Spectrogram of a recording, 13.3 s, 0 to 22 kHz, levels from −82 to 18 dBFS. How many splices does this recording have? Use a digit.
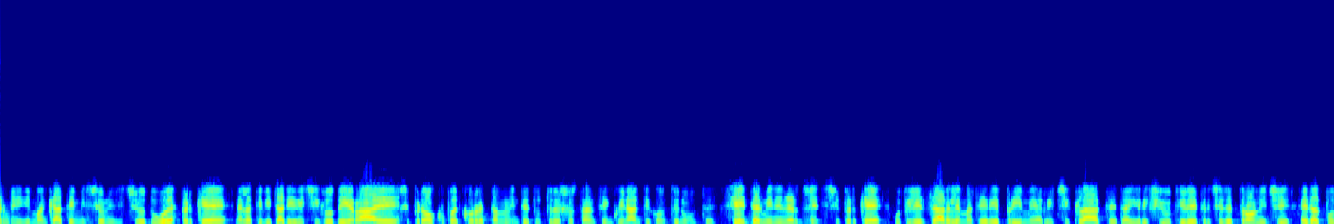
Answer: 2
